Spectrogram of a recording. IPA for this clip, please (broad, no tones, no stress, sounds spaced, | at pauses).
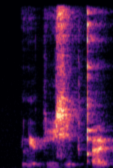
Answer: lʲ ə˞ k i ʑ ĩ k qʼ ʏ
